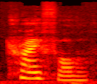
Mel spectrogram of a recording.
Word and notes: trifle: American English

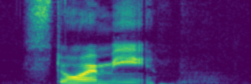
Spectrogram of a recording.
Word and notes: stormy: American English

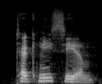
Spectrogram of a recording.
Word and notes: technetium: American English

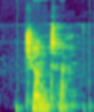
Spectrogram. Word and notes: junta: British English

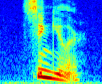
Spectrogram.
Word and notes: singular: American English

